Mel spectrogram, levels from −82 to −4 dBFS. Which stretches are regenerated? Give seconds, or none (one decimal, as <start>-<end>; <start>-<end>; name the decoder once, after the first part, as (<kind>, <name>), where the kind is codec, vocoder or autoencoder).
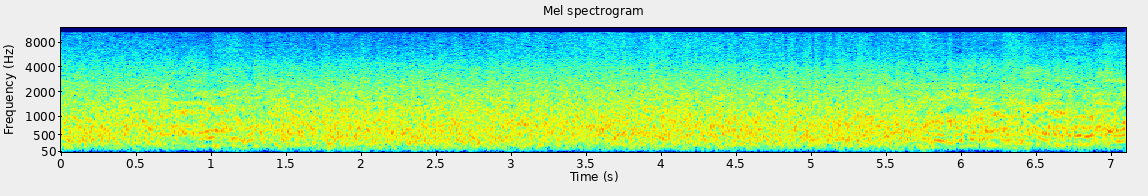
0.7-1.4 (codec, SNAC); 5.7-7.1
